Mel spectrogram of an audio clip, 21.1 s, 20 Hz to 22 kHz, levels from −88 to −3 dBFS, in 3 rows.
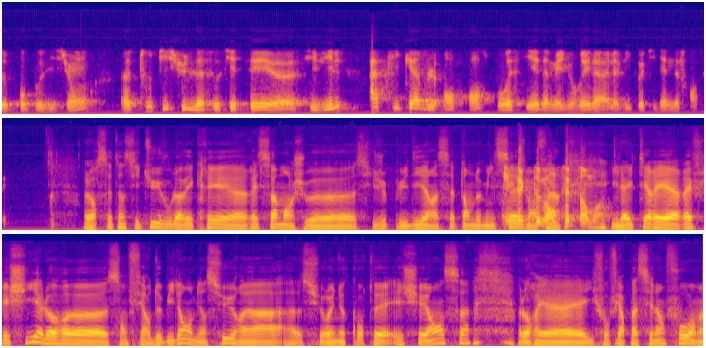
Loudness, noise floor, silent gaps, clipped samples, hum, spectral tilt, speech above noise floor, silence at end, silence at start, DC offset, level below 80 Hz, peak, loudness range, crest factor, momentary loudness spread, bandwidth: -16 LUFS; -39 dBFS; none; under 0.1%; none; -6 dB/octave; 23 dB; 0 s; 0 s; 0.4%; -42 dBFS; 0 dBFS; 8 LU; 16 dB; 12 LU; 16 kHz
